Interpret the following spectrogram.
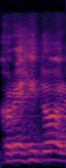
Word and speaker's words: Corregidor: And Corregidor is a Spanish word, and the Filipino pronunciation is the same as the Spanish, Corregidor.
